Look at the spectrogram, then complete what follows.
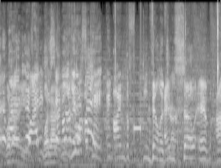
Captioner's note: beep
